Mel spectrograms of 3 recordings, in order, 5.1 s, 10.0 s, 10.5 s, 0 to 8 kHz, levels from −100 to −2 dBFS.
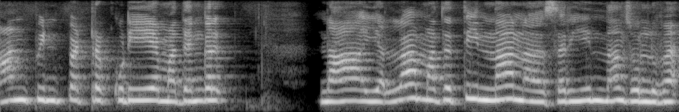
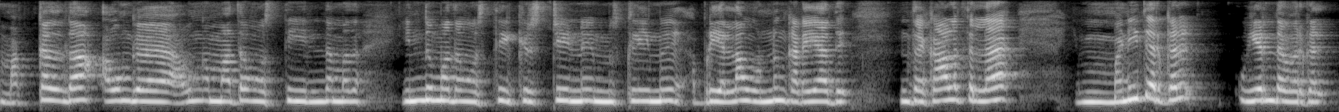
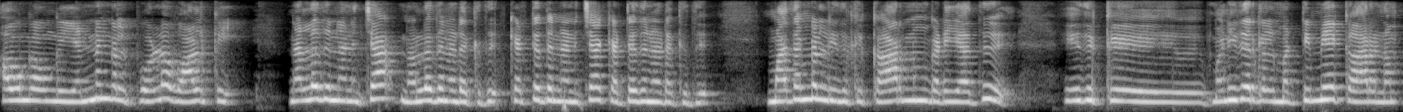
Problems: none marked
